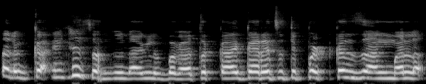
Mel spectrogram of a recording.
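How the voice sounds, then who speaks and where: A woman's voice: sits high, fairly even intonation, normal speed, a little mellow, natural voice. A woman playing a tearful village wife. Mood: worried. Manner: pleading, tearful. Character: anxious village wife fearing her husband will leave her.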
